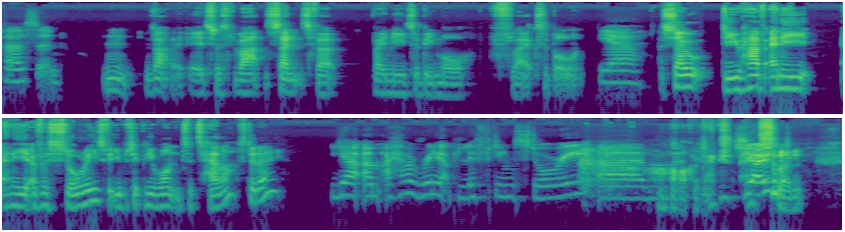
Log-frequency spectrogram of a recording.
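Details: Stammering in a podcast host who has a stammer.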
